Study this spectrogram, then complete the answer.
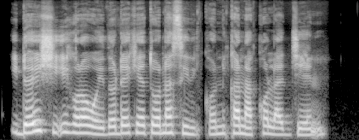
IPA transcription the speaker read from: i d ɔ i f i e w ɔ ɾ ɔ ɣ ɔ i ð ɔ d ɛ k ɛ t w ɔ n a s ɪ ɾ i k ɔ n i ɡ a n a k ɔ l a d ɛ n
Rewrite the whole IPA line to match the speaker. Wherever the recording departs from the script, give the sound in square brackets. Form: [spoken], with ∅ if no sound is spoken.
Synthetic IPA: i d ɔ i [ʃ] i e [ɣ] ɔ ɾ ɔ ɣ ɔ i ð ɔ d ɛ k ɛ t w ɔ n a s [i] ɾ i k ɔ n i [k] a n a k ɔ l a [d͡ʒ] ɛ n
